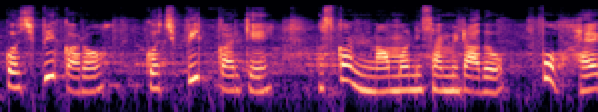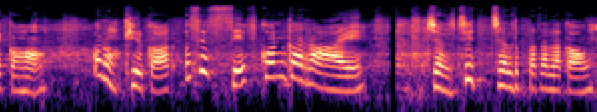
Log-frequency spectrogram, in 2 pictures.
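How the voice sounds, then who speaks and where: A woman's voice: very high voice, sing-song, a little slow, background noise, pitched below the performer's own voice, exaggerated voice. A young woman voicing a ruthless, possessive male vampire king who barks commanding orders in an amateur fan dub. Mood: menacing. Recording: music playing under the voice.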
